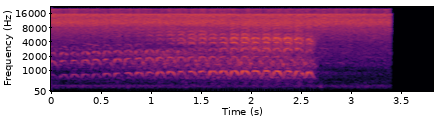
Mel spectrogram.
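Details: Wilson's Snipe winnowing flight display near a wetland, made as the bird stoops at speed: a hollow, rapidly pulsing hu-hu-hu swelling over about two and a half seconds, then cutting off, with faint room hiss.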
